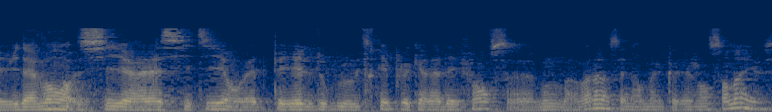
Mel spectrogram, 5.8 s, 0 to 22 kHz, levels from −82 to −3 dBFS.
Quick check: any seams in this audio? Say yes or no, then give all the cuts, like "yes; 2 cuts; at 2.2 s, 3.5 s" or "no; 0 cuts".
no; 0 cuts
